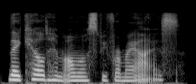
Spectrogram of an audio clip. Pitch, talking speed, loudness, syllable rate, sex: 195 Hz, 215 wpm, -20 LUFS, 6.6 syllables/s, female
